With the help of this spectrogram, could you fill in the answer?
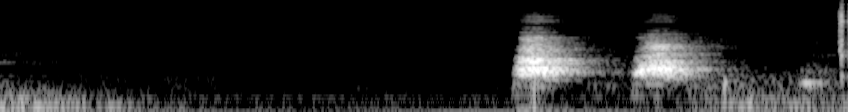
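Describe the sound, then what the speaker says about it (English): A dog barks twice in quick succession, loud and close, after a quiet stretch with faint background noise, followed by a short sharp sound at the end. "Doggos be barking."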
